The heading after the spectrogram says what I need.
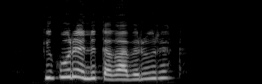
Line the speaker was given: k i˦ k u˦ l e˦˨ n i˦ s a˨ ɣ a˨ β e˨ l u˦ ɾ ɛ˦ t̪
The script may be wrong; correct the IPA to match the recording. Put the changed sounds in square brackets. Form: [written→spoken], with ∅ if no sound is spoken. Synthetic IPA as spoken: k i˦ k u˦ [l→ɾ] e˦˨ n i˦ [s→t] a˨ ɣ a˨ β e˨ [l→ɾ] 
